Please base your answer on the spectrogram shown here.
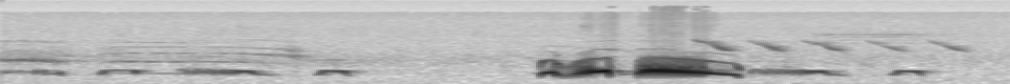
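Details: Spotted dove kept as a decoy bird for training calling gives low cooing phrases, several short soft coos, then a loud burst of emphatic notes after a pause, and more short coos.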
